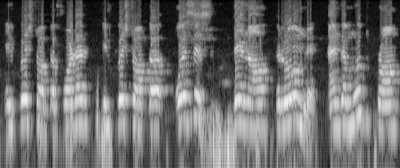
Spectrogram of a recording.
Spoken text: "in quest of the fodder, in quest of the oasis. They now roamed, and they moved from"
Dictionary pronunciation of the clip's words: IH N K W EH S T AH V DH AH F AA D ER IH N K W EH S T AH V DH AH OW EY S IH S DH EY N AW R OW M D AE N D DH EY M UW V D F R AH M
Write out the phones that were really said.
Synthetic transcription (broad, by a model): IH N K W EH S T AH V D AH F AA D ER IH N K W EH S T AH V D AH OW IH S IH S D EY N AW R OW M D AE N D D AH M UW D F R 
